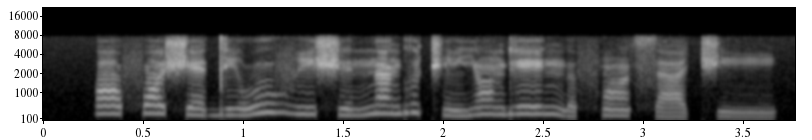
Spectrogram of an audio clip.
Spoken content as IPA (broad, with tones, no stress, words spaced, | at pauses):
ɔ˧fɔ˧ʃɛ˨ di˨wu˦vi˧ʃɨ˨ nã˦ɡu˦t͡ʃĩ˨ jɔ̃˦ɡeː˦ŋə˨ fɔ̃˧ sa˨t͡ʃiː˨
